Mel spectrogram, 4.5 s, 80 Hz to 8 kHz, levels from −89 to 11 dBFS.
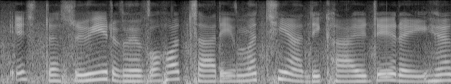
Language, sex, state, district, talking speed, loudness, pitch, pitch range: Hindi, female, Bihar, Bhagalpur, 120 wpm, -13 LUFS, 195 Hz, 185-220 Hz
